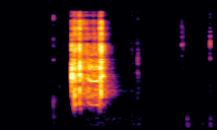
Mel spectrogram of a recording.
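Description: A short shutter-like click and rattle lasting about half a second, with a sharp click at its start and another at its end. It comes under a second in, out of dead silence.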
